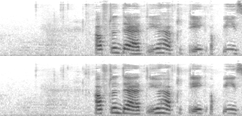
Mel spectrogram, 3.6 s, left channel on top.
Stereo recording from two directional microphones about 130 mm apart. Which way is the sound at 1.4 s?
35° right (ahead or behind).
